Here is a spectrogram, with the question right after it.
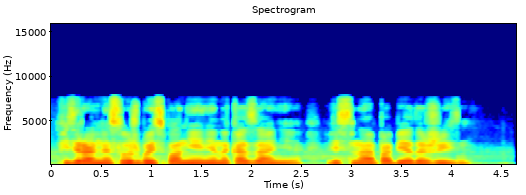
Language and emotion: Russian, neutral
